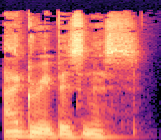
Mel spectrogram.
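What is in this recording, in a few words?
"agribusiness", British English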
